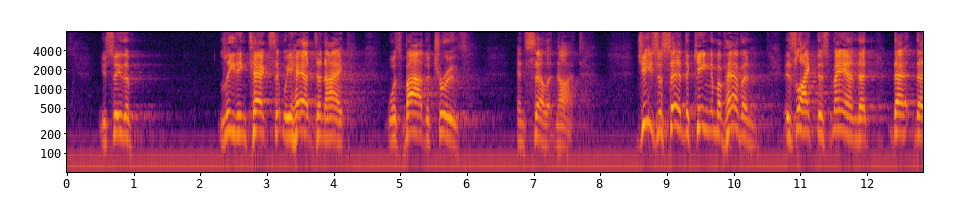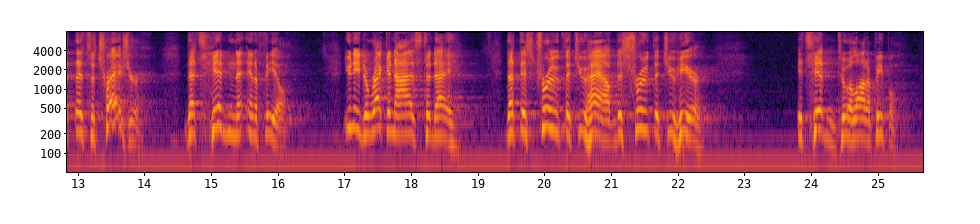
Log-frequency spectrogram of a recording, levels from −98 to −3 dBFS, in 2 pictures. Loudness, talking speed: -24 LUFS, 140 wpm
